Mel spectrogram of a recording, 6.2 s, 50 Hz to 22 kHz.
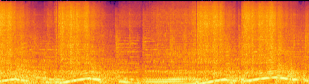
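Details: Toyota Cressida MX73 with a 5M-GE engine, now fitted with a junkyard 7M-GTE turbo as a 5M-GTE, first start, car up in the air. Strong throttle blips rise and fall cleanly under background music; the engine revs freely and sounds healthy.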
